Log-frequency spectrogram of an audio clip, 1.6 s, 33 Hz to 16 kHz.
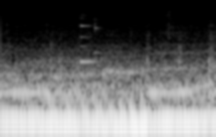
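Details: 1967 Alfa Romeo Duetto Spider on test drive after electrical work, carburettor tuning and valve clearance setting: deep steady engine rumble under road and cabin noise, no knocks or misses; running healthy.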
